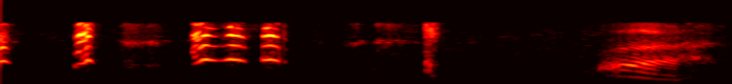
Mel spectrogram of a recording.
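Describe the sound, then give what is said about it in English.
A dog named Margaret gives a string of short, sharp barks in quick bursts with brief pauses, ending in a longer, drawn-out whining bark; fairly clear, with no talking. “Margaret's barking in the background.”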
